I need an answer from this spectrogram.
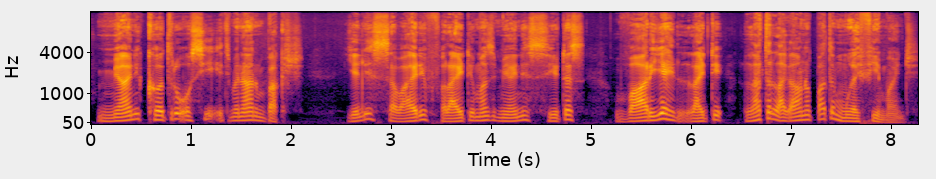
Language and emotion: Kashmiri, happy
